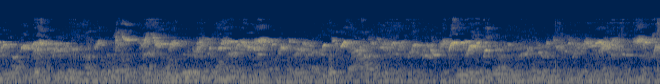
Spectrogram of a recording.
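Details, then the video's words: Nam Đông red-whiskered bulbul trained at a bird cafe in Da Nang, Vietnam; steady run of short, clear chirping and whistled notes, thick with neighbouring singers, faint background talk. "Cb Nam Đông Test nhẹ cafe-Chào mào cafe"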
